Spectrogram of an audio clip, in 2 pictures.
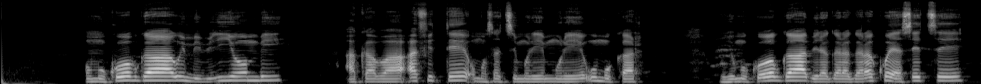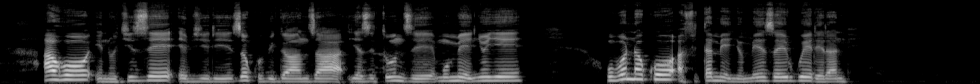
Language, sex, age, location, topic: Kinyarwanda, male, 25-35, Kigali, health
